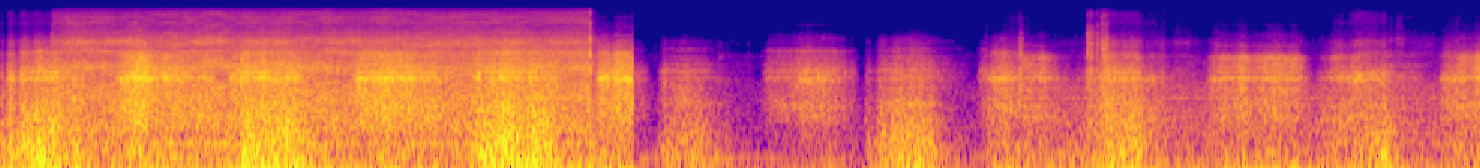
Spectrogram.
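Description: Jet-wash lance spraying water in a steady hiss, which cuts off suddenly about five seconds in. Quieter, uneven rushing noise follows.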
